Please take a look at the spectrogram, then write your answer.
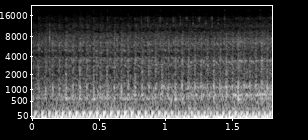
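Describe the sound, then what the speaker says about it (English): A 2024 BMW R 1300 GS adventure motorcycle engine running with a noisy valve chain, giving a loud, close, even rumble with a rapid pulsing tractor-like chatter throughout. "you can't even hear it over the tractor noise coming from the motor. Yeah, this valve chain is noisy."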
